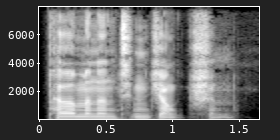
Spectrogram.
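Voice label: "permanent injunction", British English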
